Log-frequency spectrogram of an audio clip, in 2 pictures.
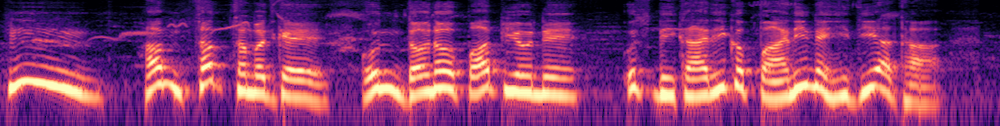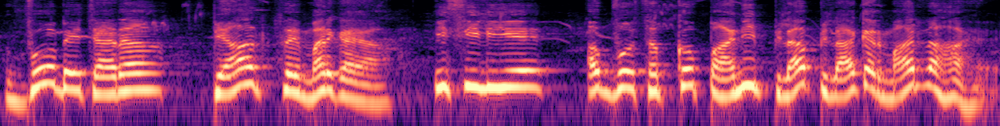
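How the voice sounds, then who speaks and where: A man playing old village characters, a beggar and a holy man, with a solemn, drawn-out way of talking in a horror story. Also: high-pitched, lively intonation, darkish tone, breathy edge, exaggerated voice.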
